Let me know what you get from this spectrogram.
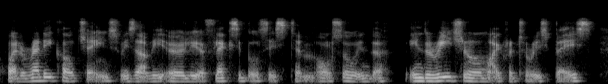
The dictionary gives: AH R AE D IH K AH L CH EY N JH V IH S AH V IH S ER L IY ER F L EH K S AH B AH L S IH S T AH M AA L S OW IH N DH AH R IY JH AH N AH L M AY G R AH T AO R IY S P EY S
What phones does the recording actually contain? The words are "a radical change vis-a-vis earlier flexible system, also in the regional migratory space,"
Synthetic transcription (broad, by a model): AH R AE D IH K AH L CH EY N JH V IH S AH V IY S ER L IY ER F L EH K S AH B AH L S IH S T AH M AA L S OW IH N DH AH R IY JH AH N AH L M AY G R AH T AO R IY S P EY S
